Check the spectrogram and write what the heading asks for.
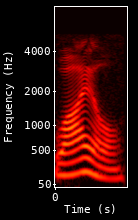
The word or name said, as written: wile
